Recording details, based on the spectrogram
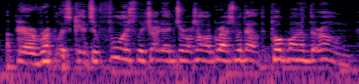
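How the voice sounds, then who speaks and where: Woman reading a serious old professor guy, slow and kinda gloomy. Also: mid-range voice, steady tone, soft background music, natural voice. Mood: solemn. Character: grave, stern old male professor.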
